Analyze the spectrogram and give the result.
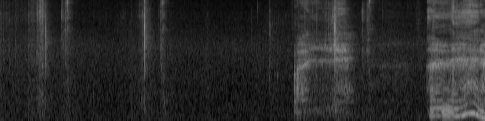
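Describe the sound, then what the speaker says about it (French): Scissors snipping paper for a Christmas junk-journal scrapbook, quiet and close, a few faint snips then louder rustling cuts toward the end, with faint murmuring nearby. "Attends, on va couper là."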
